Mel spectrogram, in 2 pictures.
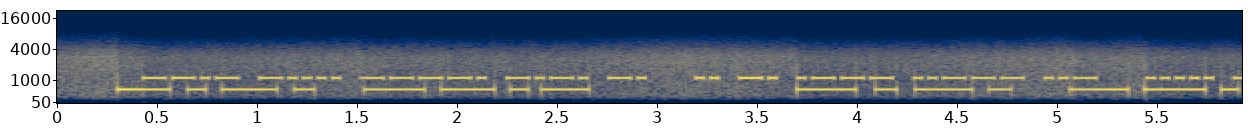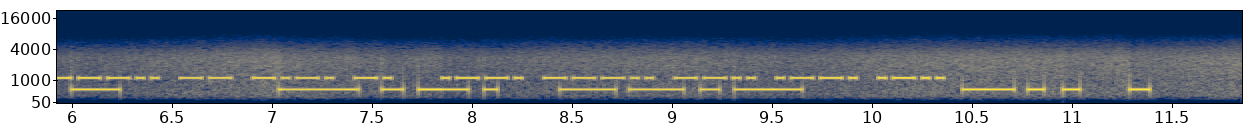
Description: Morse code, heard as two keyed tones, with radio static. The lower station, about 14 wpm, 610 Hz: CQ CQ CQ DE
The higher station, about 33 wpm, 1120 Hz: Q69CN INJ2U 58MCN P8ZPL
